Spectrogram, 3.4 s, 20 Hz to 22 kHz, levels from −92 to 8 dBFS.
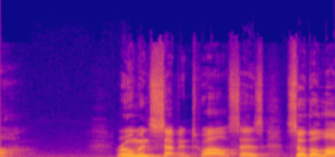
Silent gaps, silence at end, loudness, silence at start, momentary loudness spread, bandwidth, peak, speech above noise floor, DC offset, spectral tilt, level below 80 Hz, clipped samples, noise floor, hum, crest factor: none; 0 s; -16 LUFS; 0 s; 10 LU; 17 kHz; 0 dBFS; 36 dB; under 0.1%; -4 dB/octave; -64 dBFS; under 0.1%; -51 dBFS; none; 18 dB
